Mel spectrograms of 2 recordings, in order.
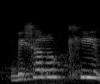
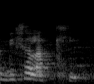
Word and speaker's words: বিশালাক্ষী: কোথাও সে নাই বলতেছে বিশাল অক্ষী দিয়েছিল বর সরি উচ্চারণটা হবে বিশালাক্ষী বিশালক্ষী মানে কি বিশাল যোগ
